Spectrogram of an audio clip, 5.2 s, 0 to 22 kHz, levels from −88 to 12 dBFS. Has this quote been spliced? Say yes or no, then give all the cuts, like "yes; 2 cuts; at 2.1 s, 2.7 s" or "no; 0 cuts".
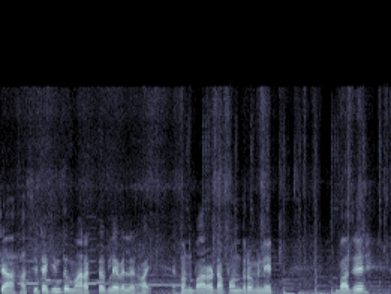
yes; 1 cut; at 2.3 s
